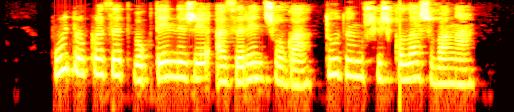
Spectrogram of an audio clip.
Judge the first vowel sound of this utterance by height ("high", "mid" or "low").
high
